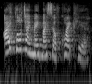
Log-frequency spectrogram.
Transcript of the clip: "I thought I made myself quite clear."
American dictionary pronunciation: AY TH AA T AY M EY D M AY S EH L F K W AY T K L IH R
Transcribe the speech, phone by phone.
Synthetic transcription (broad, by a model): AY TH AA T AY M EY D M AY S EH L F K W AY T K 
